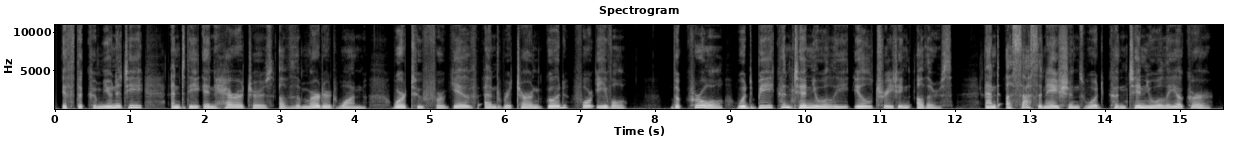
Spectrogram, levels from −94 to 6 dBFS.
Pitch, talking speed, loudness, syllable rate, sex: 190 Hz, 120 wpm, -20 LUFS, 4.4 syllables/s, female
